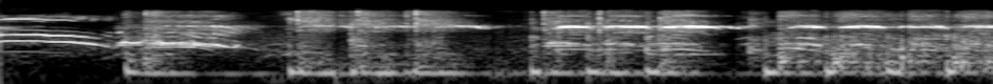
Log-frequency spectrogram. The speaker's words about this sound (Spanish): Ahí, cierto, se escucha cómo los profesores también gritan, levantando algunas consignas que no son nuevas, pero que cobran mucha más fuerza en esta oportunidad.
